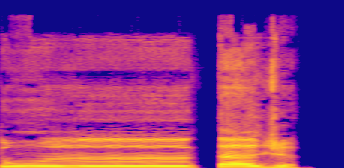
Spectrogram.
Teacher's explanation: untuk jim kita lantunkan kat sini qalqalah sughra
